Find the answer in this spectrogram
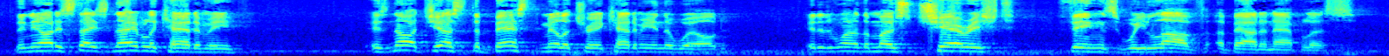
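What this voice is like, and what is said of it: Australian accent. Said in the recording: “As you can tell from my accent, I'm not from this place. It's a little bit south of here. ... growing up in Perth”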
